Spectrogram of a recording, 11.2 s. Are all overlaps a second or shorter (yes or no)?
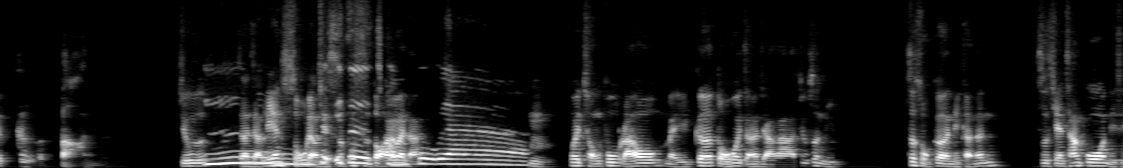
no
